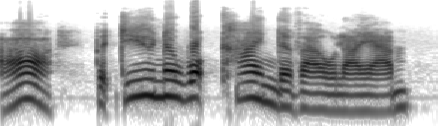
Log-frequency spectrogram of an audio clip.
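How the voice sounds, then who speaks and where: A woman's voice: fairly low pitch, animated, moderate pace, no echo, lo-fi sound, lightly acted. A woman doing Plop, an eager baby owl. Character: small eager baby barn owl boy. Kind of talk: storybook reading.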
